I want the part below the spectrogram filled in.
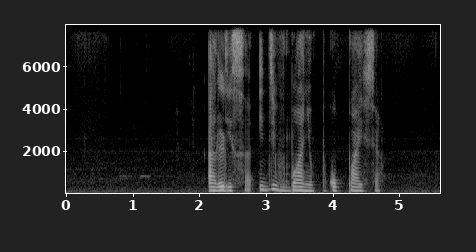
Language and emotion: Russian, angry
